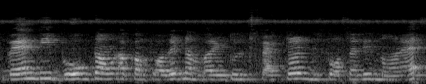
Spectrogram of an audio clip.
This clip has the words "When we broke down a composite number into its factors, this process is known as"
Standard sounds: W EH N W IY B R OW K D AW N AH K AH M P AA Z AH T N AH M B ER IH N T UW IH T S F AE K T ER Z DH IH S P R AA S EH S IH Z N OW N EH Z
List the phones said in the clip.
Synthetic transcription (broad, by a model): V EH N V IY B R OW K D AW N AH K AH M P AA Z AH T N AH M B ER IH N T UW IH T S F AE K T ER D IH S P AA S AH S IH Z N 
